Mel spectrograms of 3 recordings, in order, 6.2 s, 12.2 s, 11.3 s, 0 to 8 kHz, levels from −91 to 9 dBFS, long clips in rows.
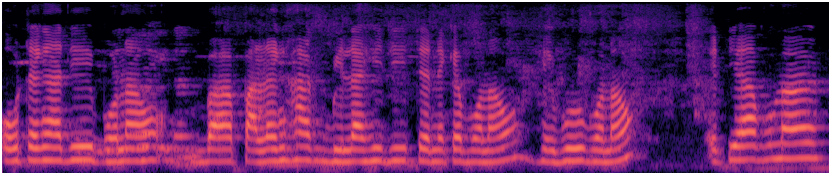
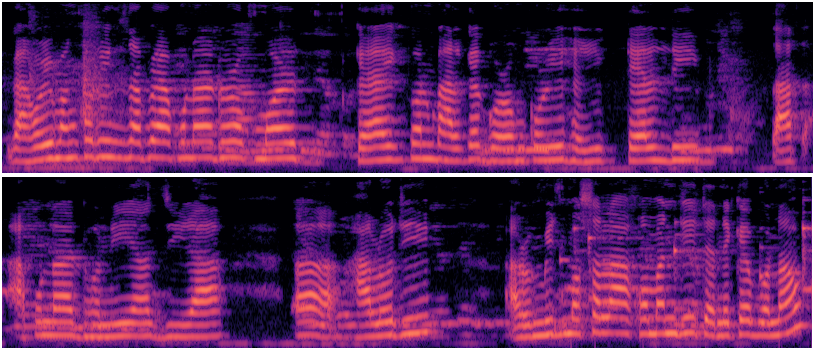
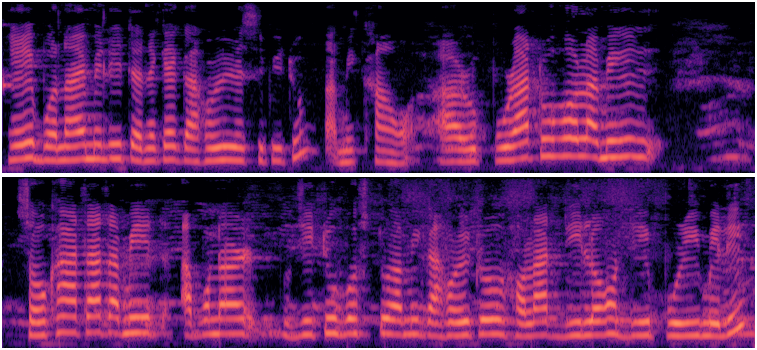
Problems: constant background noise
